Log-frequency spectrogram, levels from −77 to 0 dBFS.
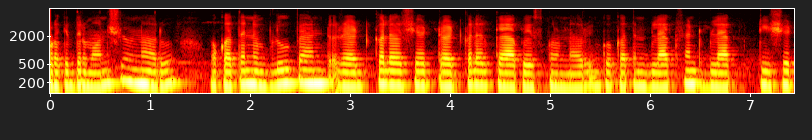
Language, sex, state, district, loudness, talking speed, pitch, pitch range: Telugu, female, Andhra Pradesh, Manyam, -14 LUFS, 175 wpm, 175 Hz, 165-185 Hz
